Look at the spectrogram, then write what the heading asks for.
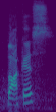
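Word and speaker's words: Bacchus: How is it pronounced? Huh? Bacus.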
